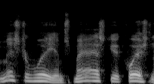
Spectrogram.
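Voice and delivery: ordinary talk, nothing marked

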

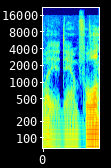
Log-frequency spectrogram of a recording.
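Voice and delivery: mock muttering under breath. Talking about people unsure they need a financial guy, acting out a mutter under breath. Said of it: "under my breath".

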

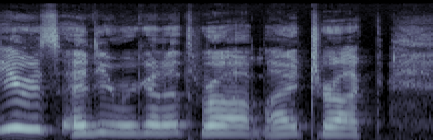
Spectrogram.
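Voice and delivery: put-on crying child voice. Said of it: "the child is still crying and being like".

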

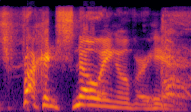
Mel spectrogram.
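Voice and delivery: put-on cranky, angry old man griping voice. Retelling what an old man said, imitating an angry old man. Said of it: "Was he that angry about it?".

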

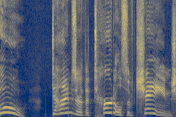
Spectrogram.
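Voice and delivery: put-on yell, loud and very high. Retelling what a friend yelled on finding a dime: imitating a friend yelling. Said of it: "she yells out".

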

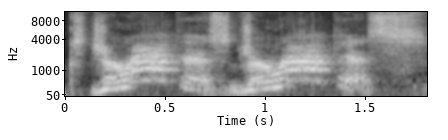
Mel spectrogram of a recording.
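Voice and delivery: very high, shrill, swooping bird shriek. Describing a giant pet bird, imitating a screaming-midwife bird call. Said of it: "It sounds like screaming midwife when it talks".

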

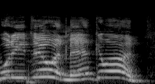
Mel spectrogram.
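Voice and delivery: high, loud, frustrated wrestler voice. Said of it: "which frustrates Owens".

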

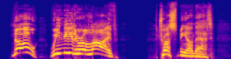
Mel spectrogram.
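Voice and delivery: shrill, very high, loud screaming cry. A man shouts down from half a flight up as a rifle is aimed at a woman, screaming. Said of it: "Tim Feely screamed down from a half flight up".

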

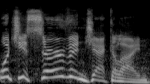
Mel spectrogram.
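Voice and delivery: put-on Irish accent with a lilt. Asking Jacqueline what she is serving, in character: Irish accent. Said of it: "Why'd you turn Irish there?".

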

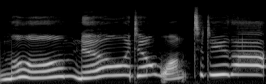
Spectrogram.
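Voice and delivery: put-on high, loud Northern accent, stretched vowels. Imitating Leeds cousins talking back to their mom, drawn-out Northern accent. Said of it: "They'd be all, like, long, long words".

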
